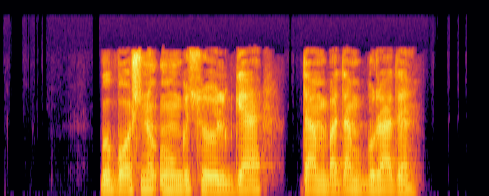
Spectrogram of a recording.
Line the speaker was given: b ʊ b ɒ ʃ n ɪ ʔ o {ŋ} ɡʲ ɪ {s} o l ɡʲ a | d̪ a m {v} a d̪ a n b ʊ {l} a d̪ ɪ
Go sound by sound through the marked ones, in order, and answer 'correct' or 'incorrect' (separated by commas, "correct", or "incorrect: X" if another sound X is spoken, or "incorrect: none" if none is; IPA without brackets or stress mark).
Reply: correct, correct, incorrect: b, incorrect: ɾ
